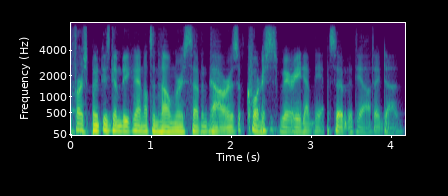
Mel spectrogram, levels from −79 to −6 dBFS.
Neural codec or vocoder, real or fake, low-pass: codec, 16 kHz, 0.5 kbps, X-Codec, HuBERT features, trained on general audio; fake; 7.2 kHz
